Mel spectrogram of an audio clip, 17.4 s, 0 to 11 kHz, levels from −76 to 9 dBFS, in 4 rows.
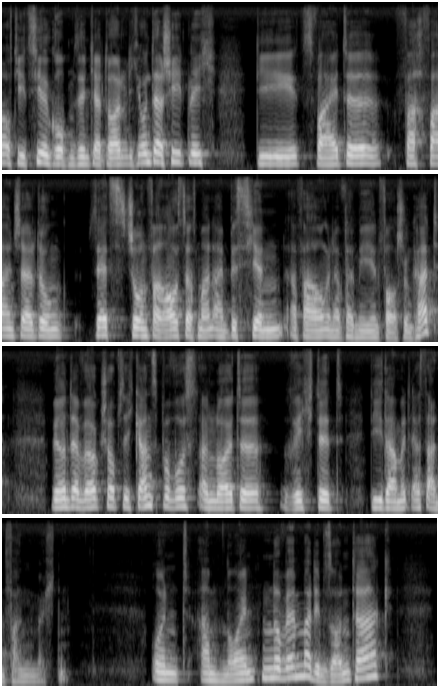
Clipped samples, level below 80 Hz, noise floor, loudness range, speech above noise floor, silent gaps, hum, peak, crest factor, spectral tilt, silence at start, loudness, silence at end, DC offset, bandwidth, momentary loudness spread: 0.1%; -58 dBFS; -53 dBFS; 4 LU; 39 dB; none; none; 0 dBFS; 14 dB; -7 dB/octave; 0 s; -14 LUFS; 0.6 s; under 0.1%; 10 kHz; 7 LU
